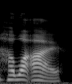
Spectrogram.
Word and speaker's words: Hawaii: 3 syllables. Stress on the second, Hawaii. You got it. Hawaii.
